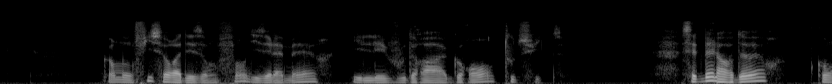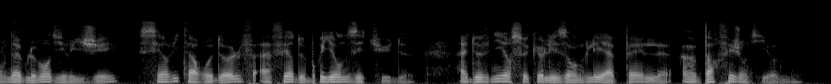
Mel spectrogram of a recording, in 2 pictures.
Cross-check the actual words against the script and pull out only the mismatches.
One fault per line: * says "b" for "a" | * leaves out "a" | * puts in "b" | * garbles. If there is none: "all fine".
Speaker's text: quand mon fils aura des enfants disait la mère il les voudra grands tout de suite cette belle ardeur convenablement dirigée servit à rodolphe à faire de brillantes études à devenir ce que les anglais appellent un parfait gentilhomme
all fine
